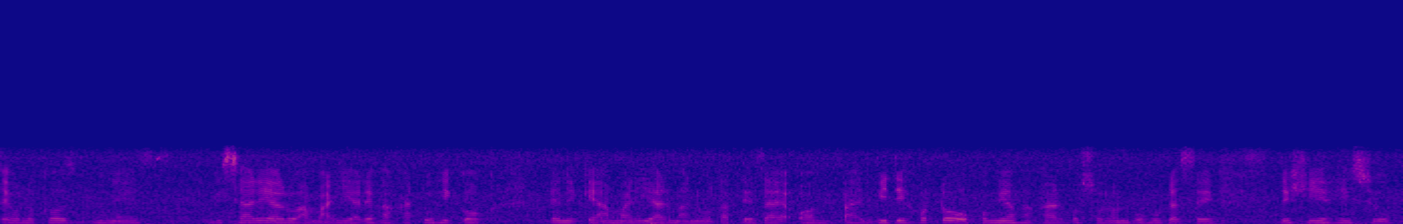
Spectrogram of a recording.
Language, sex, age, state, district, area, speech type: Assamese, female, 30-45, Assam, Goalpara, rural, spontaneous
